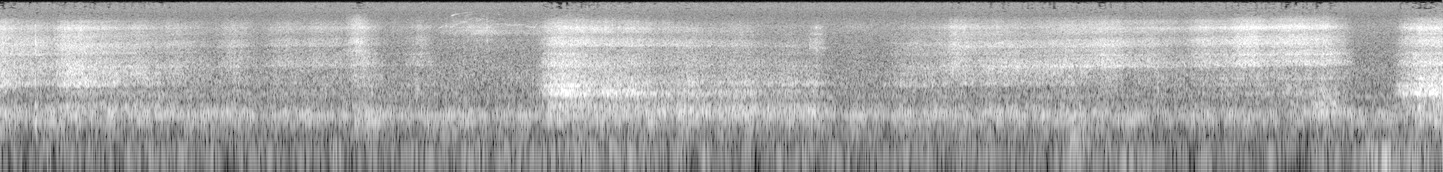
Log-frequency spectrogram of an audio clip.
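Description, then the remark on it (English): Slow, deep breaths drawn in and pushed out, airy and whooshing, repeating in a steady rhythm, fairly soft, with no one talking. “All the way in, all the way out.”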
